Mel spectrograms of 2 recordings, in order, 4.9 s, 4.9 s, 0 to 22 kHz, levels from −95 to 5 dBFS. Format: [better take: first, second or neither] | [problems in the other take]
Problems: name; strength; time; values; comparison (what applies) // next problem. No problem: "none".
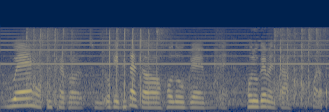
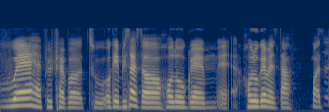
second | background sound (Bowed string instrument + Bird); 4 dB below the speech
